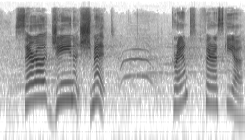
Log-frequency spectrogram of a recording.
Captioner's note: crowd cheering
